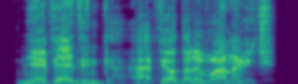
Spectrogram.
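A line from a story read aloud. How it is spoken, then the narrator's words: Man growling. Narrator (Russian): рыкнул мужчина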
